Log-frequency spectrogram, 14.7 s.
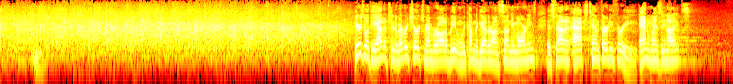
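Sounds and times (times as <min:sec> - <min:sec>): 
large crowd clapping: 0:00.0 - 0:07.8
speech: 0:07.1 - 0:13.9.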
